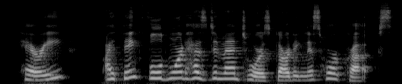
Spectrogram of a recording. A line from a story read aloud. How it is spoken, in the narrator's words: she said urgently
